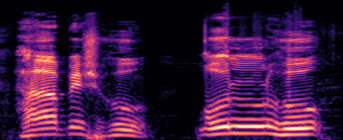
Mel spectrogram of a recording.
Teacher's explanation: গলার আওয়াজ ছিড়ে দিয়ে বলবেন গলার আওয়াজটা একটু মোটা করে জোরে বাতাস বের করবেন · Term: বড় হা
